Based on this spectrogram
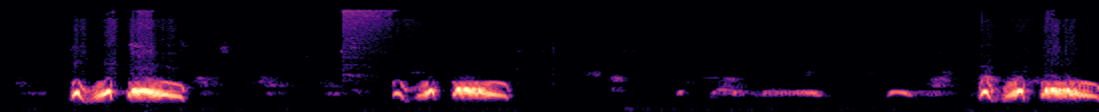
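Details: Spotted dove serving as a decoy, cooing in three evenly spaced phrases, each two quick rising notes then a rolling, slightly falling coo, with faint low soft notes in the gaps.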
